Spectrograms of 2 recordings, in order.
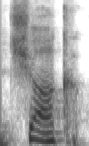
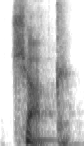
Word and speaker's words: chuck: So, wow, that's a really rich word, chuck. Okay, and the second word? Chalk. Chuck. Chalk. Chuck. Chalk. Do they sound the same? Absolutely not. [screaming and cheering] Chuck rhymes with luck.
